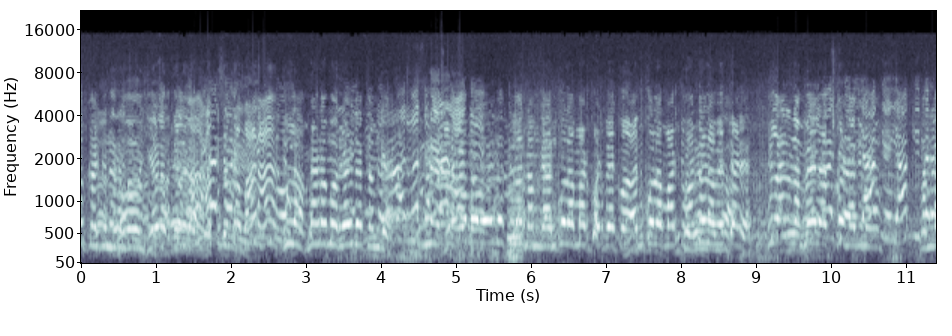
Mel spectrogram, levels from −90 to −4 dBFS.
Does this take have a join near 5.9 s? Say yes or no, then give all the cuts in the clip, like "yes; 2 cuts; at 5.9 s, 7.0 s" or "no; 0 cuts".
yes; 1 cut; at 5.9 s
